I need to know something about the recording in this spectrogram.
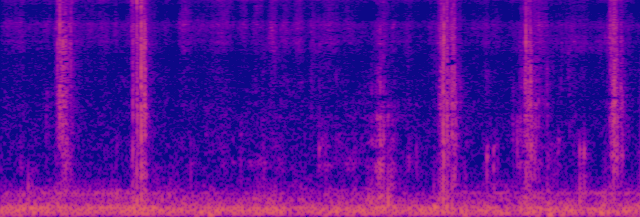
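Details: A sorrel gelding grazing in a green pasture on a spring day makes sharp crunching bites and tears grass over a low outdoor rumble.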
